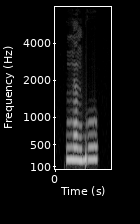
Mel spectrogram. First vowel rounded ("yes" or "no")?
no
